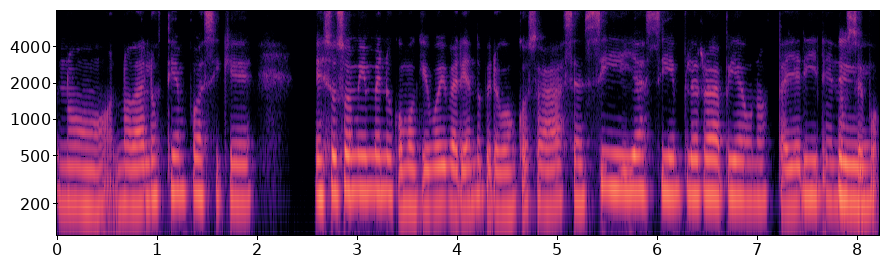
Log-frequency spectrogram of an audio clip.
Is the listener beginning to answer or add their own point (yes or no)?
yes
